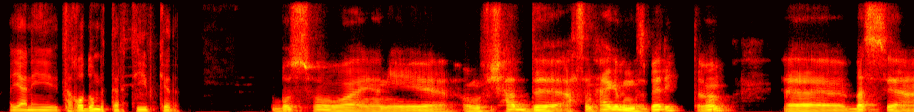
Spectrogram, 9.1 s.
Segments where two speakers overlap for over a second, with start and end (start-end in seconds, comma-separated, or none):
none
